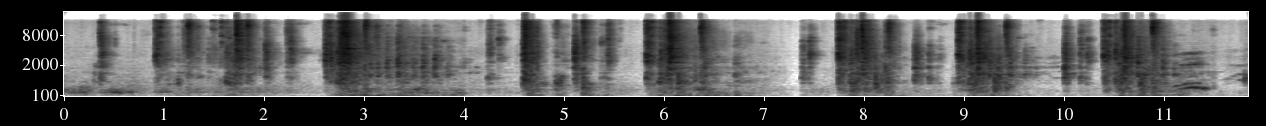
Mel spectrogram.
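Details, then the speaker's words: Honda Beat FI scooter hard to start: cranks in rough bursts with weak-seeming battery, idle rises and falls, throttle must be held, dies when throttle released or opened. "Jadi intinya motor ini untuk hidup sulit bilaana kita gas motor ini langsung mati ya tidak kuat jalan"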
